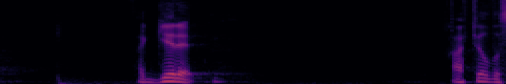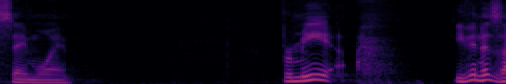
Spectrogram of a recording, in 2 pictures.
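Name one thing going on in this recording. A man speaks calmly and closely into a headset microphone, in short phrases.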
